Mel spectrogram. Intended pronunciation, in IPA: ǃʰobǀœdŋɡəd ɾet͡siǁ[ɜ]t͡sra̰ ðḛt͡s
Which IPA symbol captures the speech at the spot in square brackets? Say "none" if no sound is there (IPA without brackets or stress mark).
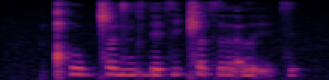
ɜ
